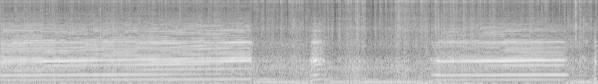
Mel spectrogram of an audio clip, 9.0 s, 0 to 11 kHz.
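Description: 1986 Mazda RX-7's 13B rotary engine heard from inside the stripped race cabin, pulling hard with its pitch slowly rising. About four seconds in the throttle comes off, with a brief blip, and the engine pulls again steadily before lifting once more near the end.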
